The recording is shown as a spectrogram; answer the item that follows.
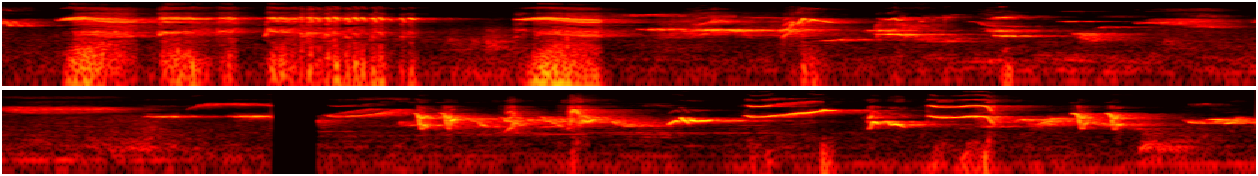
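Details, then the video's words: Orange-headed thrush singing loudly in a bird-tutoring recording: a dense, fast run of high whistled and trilled phrases with sharp sweeps, broken by loud clicks and a brief pause midway. "MASTERAN SUARA BURUNG ANIS MERAH GACOR"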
